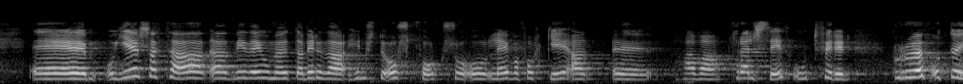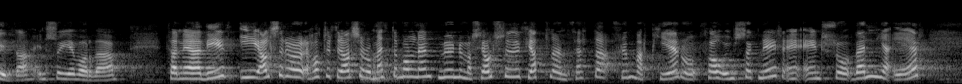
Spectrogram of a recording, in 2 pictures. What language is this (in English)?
Icelandic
